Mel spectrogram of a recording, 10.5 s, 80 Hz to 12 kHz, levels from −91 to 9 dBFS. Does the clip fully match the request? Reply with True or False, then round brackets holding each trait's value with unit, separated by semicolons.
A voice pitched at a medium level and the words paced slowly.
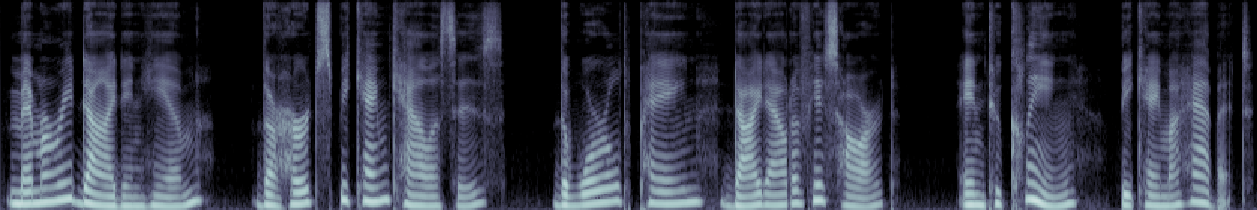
True (180 Hz; 125 wpm)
